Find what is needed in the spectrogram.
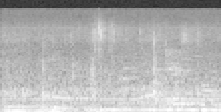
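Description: Near silence: faint, distant murmured voices with a couple of light clicks.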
